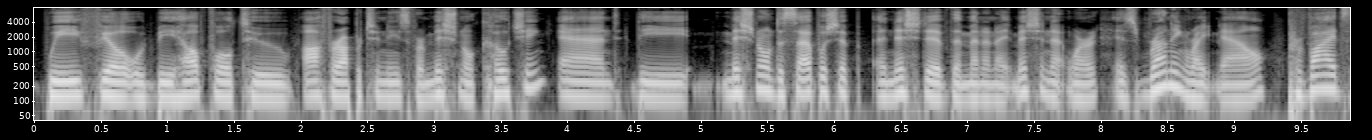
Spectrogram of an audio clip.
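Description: Smooth-voiced man explaining upbeat. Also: medium pitch, darkish tone, dry recording, clean studio sound. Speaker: conference staff. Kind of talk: podcast interview.

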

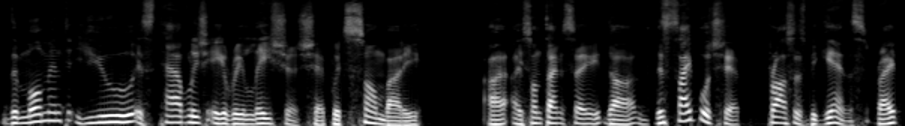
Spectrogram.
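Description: A man's voice: medium pitch, expressive, unhurried, mellow, dry recording. A man from Honduras, a guest on a church podcast who talks reflectively and often checks in with "right?". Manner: reflective, peppers talk with "right?". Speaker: guest speaker. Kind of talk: conversational podcast discussion.

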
